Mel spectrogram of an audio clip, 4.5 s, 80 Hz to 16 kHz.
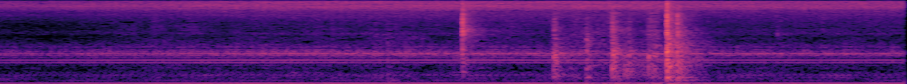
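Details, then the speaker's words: Single-phase motor fitted with a run capacitor larger than its rated 25 µF: barely starts, current stays high, heavy low growling drone with brief clatter tracking mains oscillation; oversized capacitor causes humming. "Mas olha o barulho dele, fica dando aquele barulho da oscilação da rede elétrica, fica roncando."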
